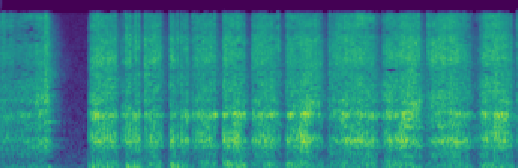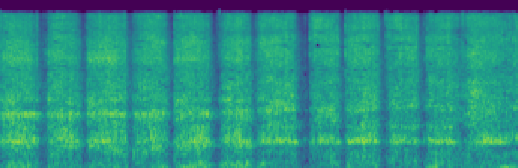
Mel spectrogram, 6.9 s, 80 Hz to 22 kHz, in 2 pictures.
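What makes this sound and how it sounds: A fine tan 240-grit sandpaper sheet, rolled into a hollow tube, is scratched up and down with long red nails. After a brief silence near the start, about twenty rapid, steady strokes follow, each a dry, gritty, bright rasp with a faint hollow ring from the tube.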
